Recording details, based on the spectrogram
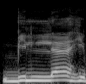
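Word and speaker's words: بِاللهِ: ভারি করা যাবে না বিল্লাহি বলার সময় আল্লাহ শব্দের লাম ভারী হয় কিন্তু যদি আগে জের থাকে যেমন এখানে বাজের বি আছে তাহলে পাতলা হবে বিল্লাহি বলতে হবে বিল্লাহি নয় মিনাশশিনকে জিহ্বার মাঝখান থেকে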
